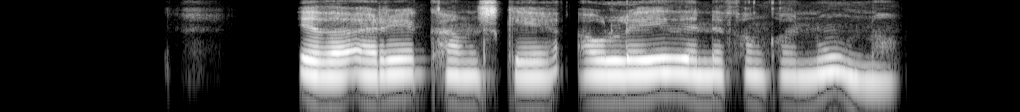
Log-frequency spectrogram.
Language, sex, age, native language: Icelandic, female, 12, Icelandic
